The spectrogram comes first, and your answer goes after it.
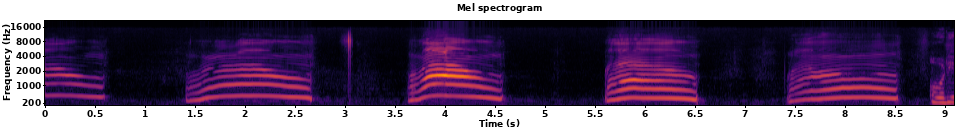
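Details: Outdoor kitten calling in a steady series of five insistent, drawn-out meows roughly every two seconds, each sliding upward then levelling off, with clean silence between.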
